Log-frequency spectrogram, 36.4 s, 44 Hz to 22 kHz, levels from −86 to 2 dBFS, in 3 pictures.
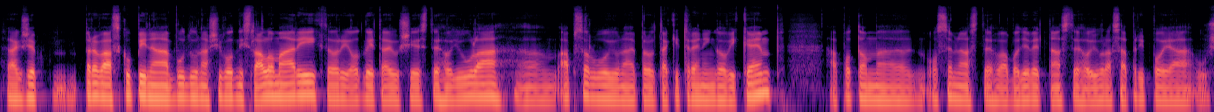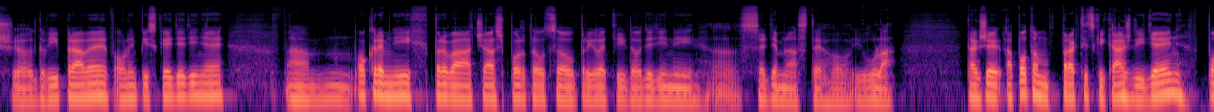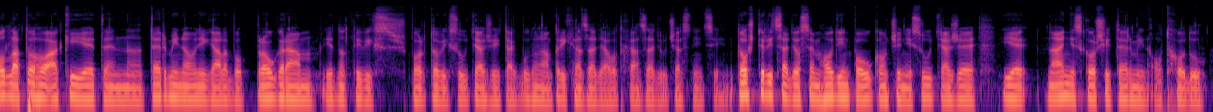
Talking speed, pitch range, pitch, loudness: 125 wpm, 90-105 Hz, 95 Hz, -25 LUFS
